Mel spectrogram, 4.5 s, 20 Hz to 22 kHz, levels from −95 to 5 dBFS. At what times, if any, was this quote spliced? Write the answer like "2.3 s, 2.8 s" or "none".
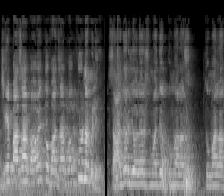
2.1 s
